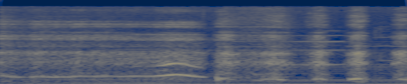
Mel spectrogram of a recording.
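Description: A woman's drawn-out, breathy crying cry, held on one pitch for about a second and rising at its end, followed by short broken voice sounds.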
